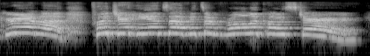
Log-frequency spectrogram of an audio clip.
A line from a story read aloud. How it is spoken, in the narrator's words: laugh and say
